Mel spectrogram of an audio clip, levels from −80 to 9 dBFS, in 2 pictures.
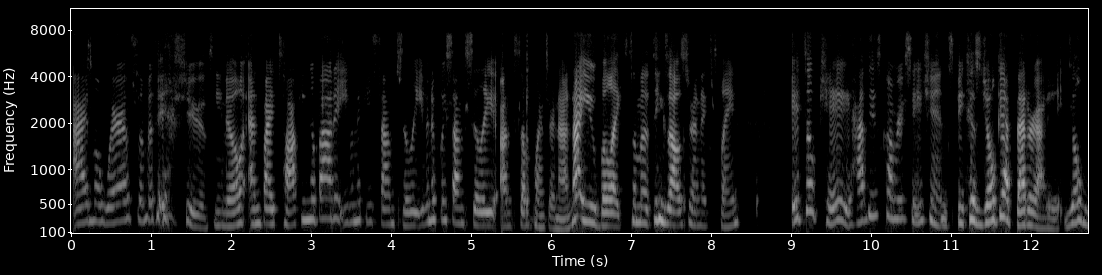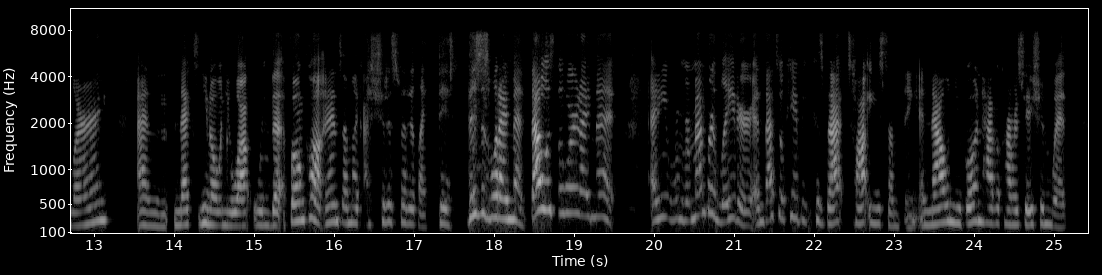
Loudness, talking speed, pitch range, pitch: -32 LUFS, 255 wpm, 200-270 Hz, 230 Hz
